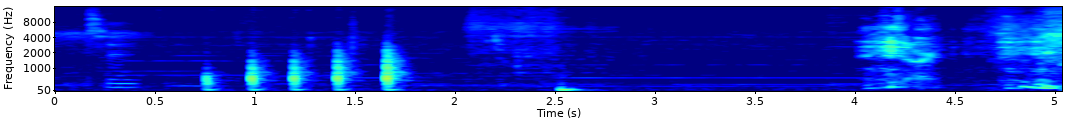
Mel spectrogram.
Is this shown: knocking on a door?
yes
